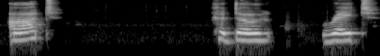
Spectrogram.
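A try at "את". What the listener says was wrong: Yes, but it's et, not at. It's a 3 dots.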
